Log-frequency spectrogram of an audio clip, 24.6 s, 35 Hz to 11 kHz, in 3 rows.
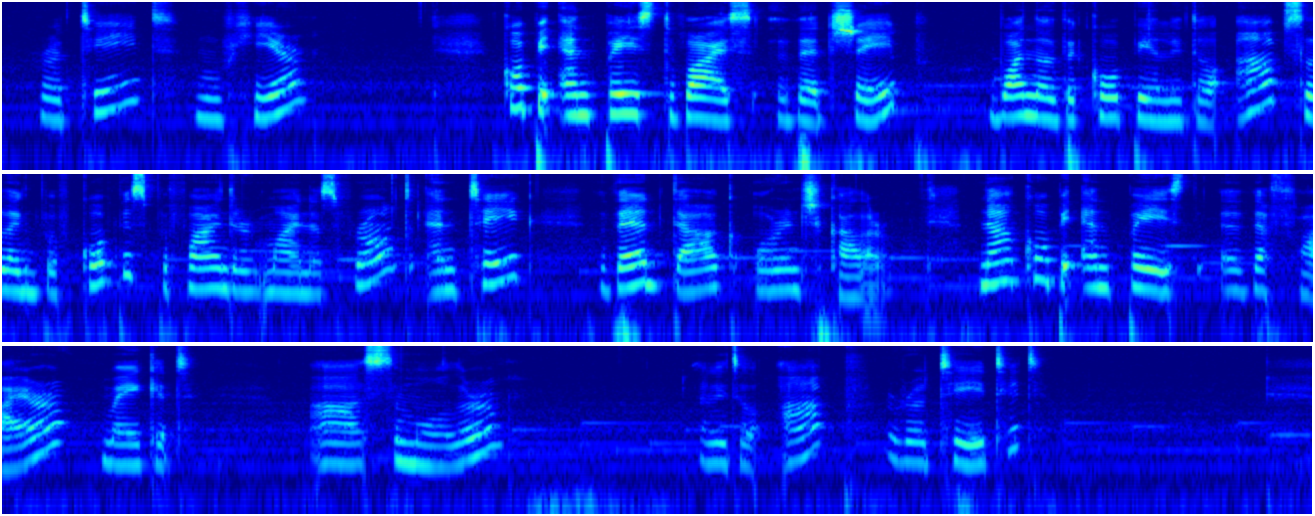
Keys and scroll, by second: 2.9 ctrl+c, 3.4 ctrl+f, 4.2 ctrl+c, 4.7 ctrl+f, 14.5 ctrl+c, 15.3 ctrl+f.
